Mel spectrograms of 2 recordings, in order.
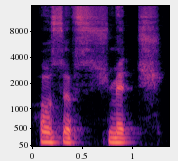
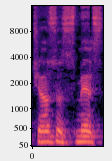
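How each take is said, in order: First: It is said with Brazilian Portuguese sounds. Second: It is said with plain English sounds.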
